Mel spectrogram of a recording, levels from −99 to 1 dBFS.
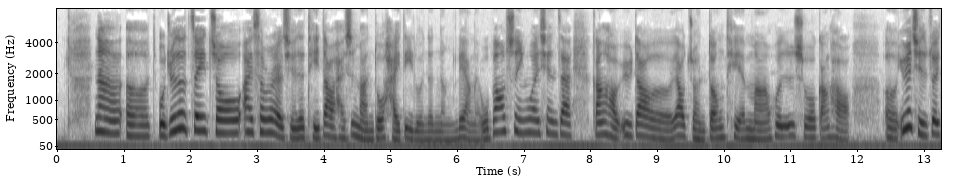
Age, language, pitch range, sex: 20-39, Chinese, 150-200 Hz, female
